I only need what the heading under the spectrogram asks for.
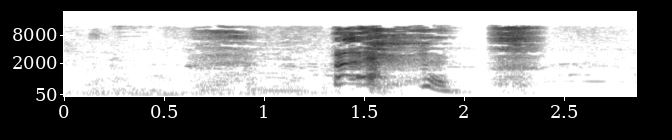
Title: Wide Nose Wet Sneezes Philippines.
